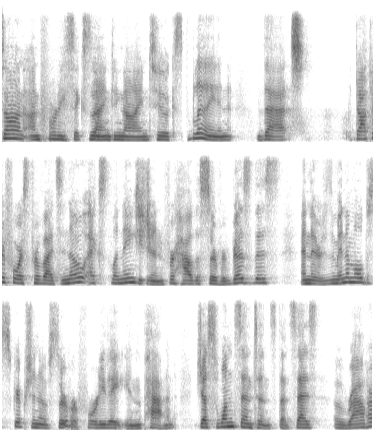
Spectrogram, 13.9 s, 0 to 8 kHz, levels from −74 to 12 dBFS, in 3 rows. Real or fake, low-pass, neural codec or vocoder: fake; 7.2 kHz; codec, 16 kHz in and 24 kHz out, 0.4 kbps, LongCat-Audio-Codec, fine tuned four codebook decoder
